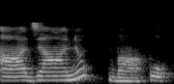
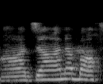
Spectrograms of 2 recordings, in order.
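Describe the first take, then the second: First: The vowel before 'bahu' is 'u'. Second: The vowel before 'bahu' is 'a'. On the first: The speaker calls it right. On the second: The speaker calls it wrong.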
